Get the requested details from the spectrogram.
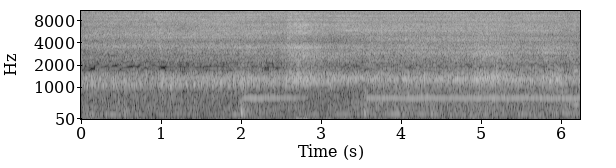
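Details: Implant drill preparing the bone site for an immediate Zimmer tapered screw-vent implant after extraction of tooth number nine (failing endo or fracture), under a microscope: a steady high-pitched whine with hissing water spray.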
